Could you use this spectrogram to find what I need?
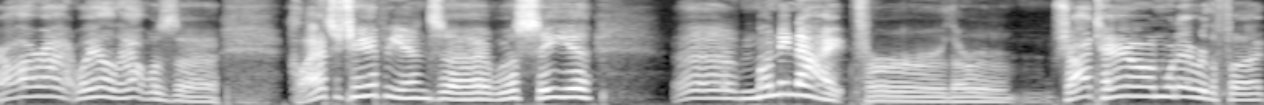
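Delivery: very high, slow, drawn-out announcer voice. Retelling how the announcers closed a chaotic show: imitating the announcers. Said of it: "you just hear 'em like".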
